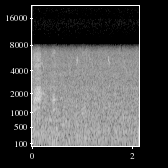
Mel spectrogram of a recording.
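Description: Female mallard giving a short quack right at the start, a hen calling to her ducklings.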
